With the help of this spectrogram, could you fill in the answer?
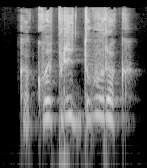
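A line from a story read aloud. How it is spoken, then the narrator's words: Angry hiss, young woman. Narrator (Russian): зло шипела красавица-блондинка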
